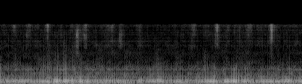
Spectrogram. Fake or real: fake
